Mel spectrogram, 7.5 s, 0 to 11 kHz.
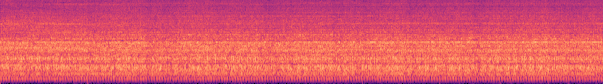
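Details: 2004 Audi allroad 2.7T with a loud, raspy hiss at idle on cold morning starts for 30–45 seconds, gone when warm. The check engine light came on steady once, was cleared and has not returned. Cause unknown.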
